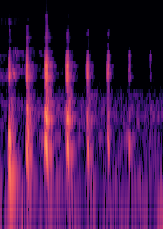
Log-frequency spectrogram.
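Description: A man laughing: a run of about eight short 'ha' pulses, roughly four a second, fading toward the end.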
